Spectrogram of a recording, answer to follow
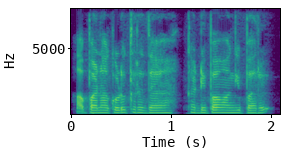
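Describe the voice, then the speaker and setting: Woman voicing a gentle, forgiving father. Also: on the low side, completely flat delivery, fast, lightly acted. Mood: reassuring. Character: calm, forgiving wealthy older father.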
